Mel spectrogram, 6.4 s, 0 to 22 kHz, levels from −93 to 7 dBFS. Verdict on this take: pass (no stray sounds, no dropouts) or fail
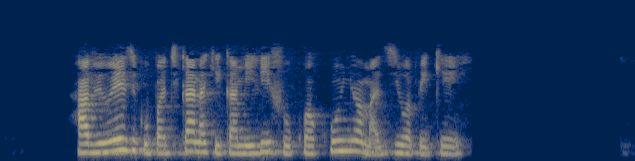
pass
